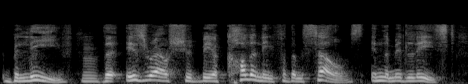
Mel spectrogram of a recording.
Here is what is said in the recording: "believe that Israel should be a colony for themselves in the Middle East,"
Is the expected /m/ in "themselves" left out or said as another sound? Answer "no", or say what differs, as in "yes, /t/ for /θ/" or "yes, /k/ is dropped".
no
